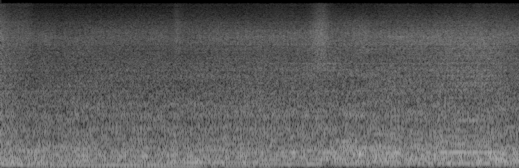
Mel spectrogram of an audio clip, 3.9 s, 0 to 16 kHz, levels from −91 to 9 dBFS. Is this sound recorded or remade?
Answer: remade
